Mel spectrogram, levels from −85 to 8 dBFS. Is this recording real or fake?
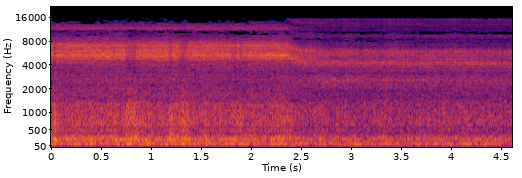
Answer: real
